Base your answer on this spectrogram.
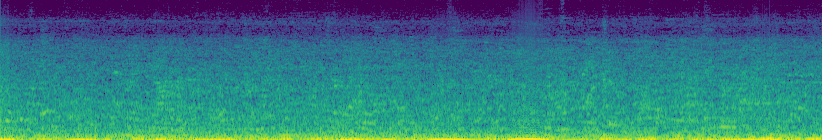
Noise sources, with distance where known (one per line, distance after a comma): person or small group talking, far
